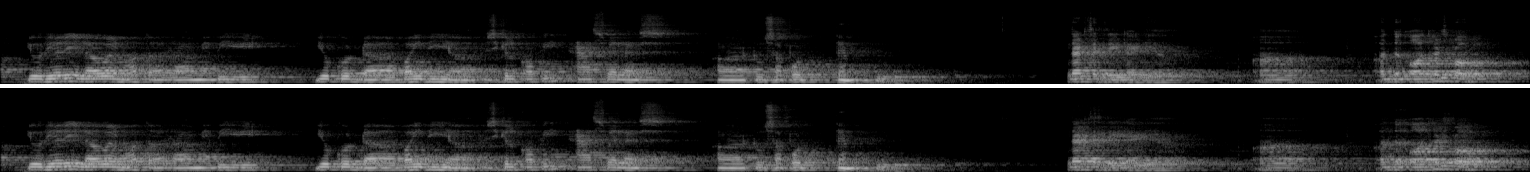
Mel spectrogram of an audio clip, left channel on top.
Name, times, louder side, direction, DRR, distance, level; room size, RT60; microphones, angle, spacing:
voice 1, 0.3-2.6 3.2-6.6 7.2-9.0, equal, ahead, 0 dB, 1.6 m, -28 dB
voice 2, 10.7-11.7 12.5-13.0 13.7-14.7, left 1 dB, 35° left, 1 dB, 6.7 m, -30 dB
28.0 x 26.5 x 6.1 m, 2.3 s
head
